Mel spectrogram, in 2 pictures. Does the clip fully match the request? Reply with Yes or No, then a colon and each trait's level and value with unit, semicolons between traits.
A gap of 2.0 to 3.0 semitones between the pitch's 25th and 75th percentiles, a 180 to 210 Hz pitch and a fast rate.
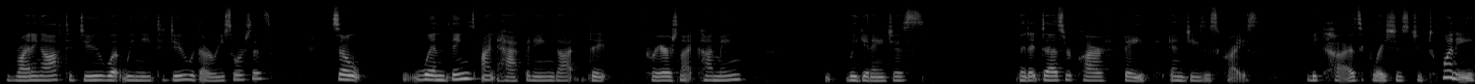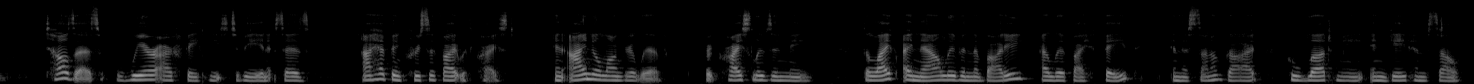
No: narrow, 2.5 semitones; high, 190 Hz; average, 175 wpm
